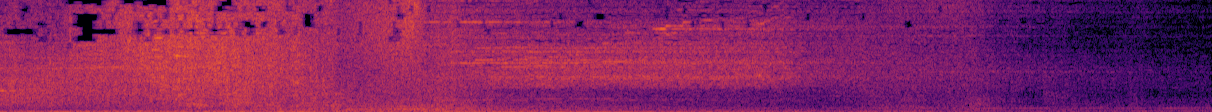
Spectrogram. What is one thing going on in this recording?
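A bright, triumphant chime rings out.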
